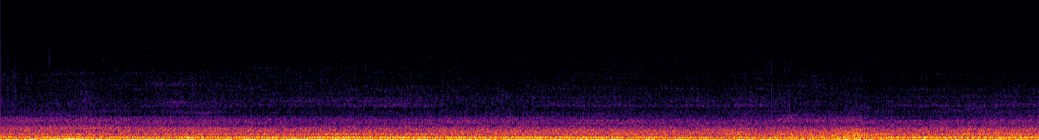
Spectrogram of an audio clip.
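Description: A motorcycle engine hums steadily while riding along.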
